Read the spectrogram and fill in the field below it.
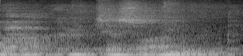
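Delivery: very soft, low, backing-down apology; retold apology, voice sinking away; subdued apology. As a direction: give in quietly and apologise. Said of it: "수그러지더라고".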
